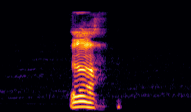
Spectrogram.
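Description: A young man exclaims briefly and loudly, close to a microphone.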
